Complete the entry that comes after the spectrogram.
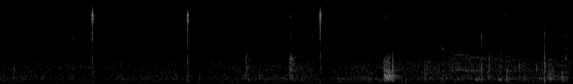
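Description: A handful of short, sharp clicks and ticks, about six spread irregularly over a few seconds with quiet between, plus one softer, duller knock near the four-second mark.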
